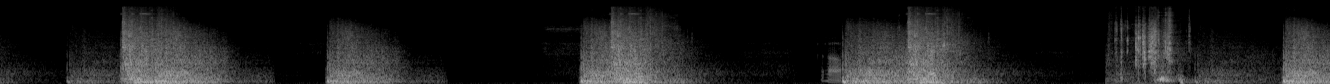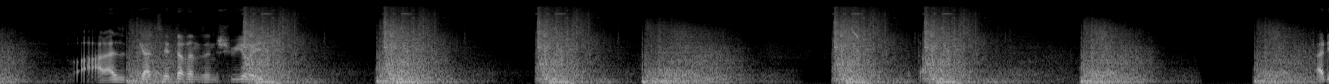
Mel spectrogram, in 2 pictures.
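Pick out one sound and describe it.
Pistol shots ring out one at a time, each followed by a long echoing tail.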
